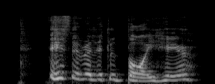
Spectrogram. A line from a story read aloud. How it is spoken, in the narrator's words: inquired Nancy with a preliminary sob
